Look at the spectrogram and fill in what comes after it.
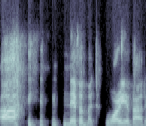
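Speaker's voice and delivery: laughing while speaking. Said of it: "your grandmother laughs and goes".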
